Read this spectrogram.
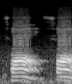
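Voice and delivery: "ফা, ফা" as two separate nasal syllables; nasalised "ফা, ফা"; from the nose. Shown as a demonstration. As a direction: send the vowel of "ফা, ফা" through the nose. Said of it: "নাক থেকে".

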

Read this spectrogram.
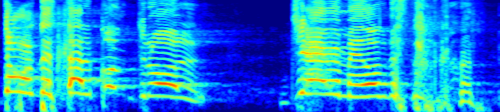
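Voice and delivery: very high, loud acted demand; insistent questioning. Grandfather pressing toddler for the remote, insistent high call. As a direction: press the child loudly in a high voice.

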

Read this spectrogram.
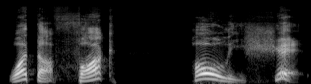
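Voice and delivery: slow, loud, drawn-out disbelief; stunned. Retold or imitated. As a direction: stretch it out, floored by the news. Stunned reaction to lifetime ban.

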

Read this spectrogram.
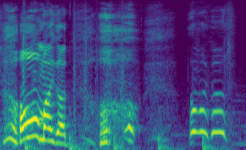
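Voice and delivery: high gasping startled cry; startled shriek. Real, not acted. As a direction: jump and shriek. Sudden scare in chase.

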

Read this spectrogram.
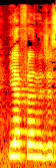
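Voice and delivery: ordinary delivery, nothing marked

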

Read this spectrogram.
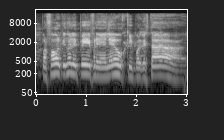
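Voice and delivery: ordinary delivery

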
